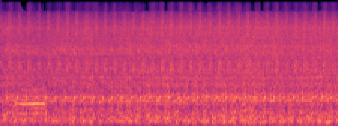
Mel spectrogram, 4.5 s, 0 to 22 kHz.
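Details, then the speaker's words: 1997 Ford F-150 4.2 L at cold start, about 35°F: quick even ticking about four a second over steady hum, worse when colder; owner suspects lifter noise, plans to add Marvel Mystery Oil before an oil change. "um and I started up in this cold weather it's about 35° I get this ticking noise as you can hear course the colder it is the worse it is"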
